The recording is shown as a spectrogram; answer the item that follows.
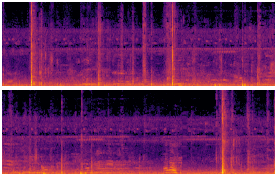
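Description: Tennis balls struck with rackets and bouncing on the court during a rally: a string of sharp, short pops, the loudest about half a second in and just before the end.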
